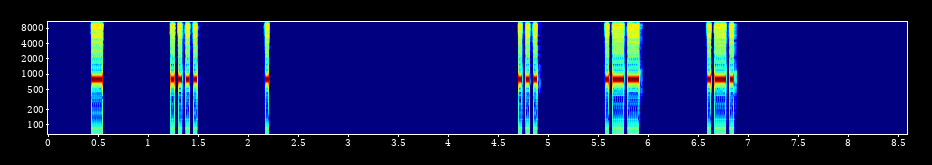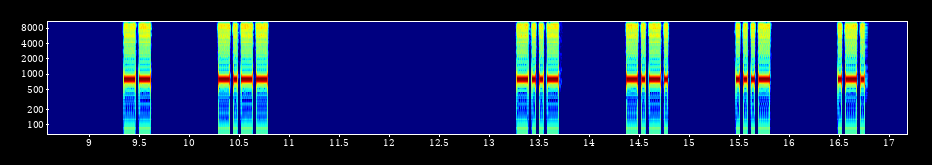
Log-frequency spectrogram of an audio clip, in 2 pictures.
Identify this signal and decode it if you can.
Morse code, heard as a keyed tone, about 32 wpm, spaced as for 11 wpm, 800 Hz. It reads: THE SWR MY XCVR
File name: (spaced) / QSOs Spaced-mp3s / WD0FBT 1 @30 sp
